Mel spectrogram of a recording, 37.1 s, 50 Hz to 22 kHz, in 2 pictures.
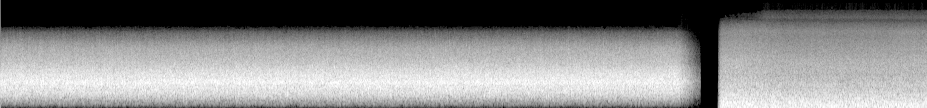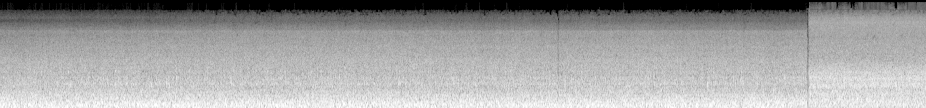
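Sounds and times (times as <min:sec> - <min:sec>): running water rushing: 0:34.7 - 0:37.0.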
